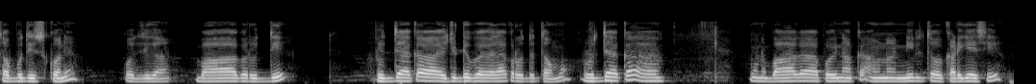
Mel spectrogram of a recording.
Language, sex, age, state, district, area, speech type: Telugu, male, 18-30, Andhra Pradesh, Nellore, urban, spontaneous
